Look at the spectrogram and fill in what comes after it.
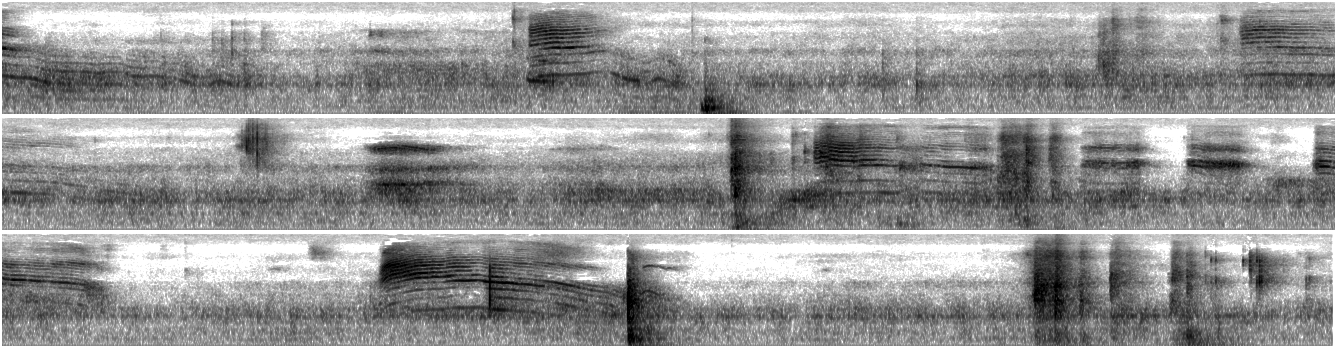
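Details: Rescued kittens gathering on a lap indoors, giving high, thin meows that rise and fall in short bursts of one to three calls spread through the clip, with quiet gaps between them.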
